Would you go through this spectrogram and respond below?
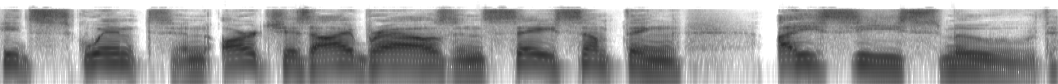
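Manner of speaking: ordinary delivery, nothing marked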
